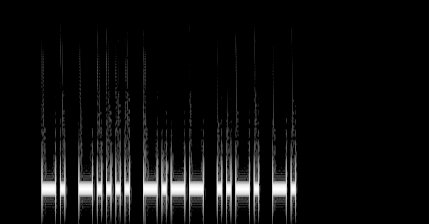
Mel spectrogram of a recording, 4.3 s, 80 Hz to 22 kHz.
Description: Morse code, heard as a keyed tone, about 25 wpm, 700 Hz. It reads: N6YFN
